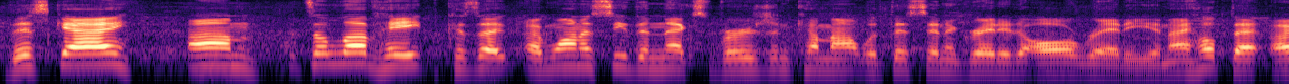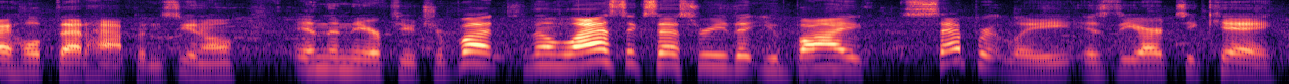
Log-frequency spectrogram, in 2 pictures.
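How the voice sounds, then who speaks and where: A man's voice: fairly high pitch, expressive, a little fast, hardly any pauses, a little mellow. A man casually demonstrating a product at a convention booth, loose and enthusiastic with lots of fillers. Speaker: company representative.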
